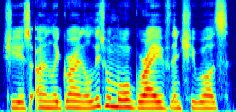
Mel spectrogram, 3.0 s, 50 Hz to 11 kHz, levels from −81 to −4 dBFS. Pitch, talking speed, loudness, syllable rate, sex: 190 Hz, 225 wpm, -17 LUFS, 5.1 syllables/s, female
